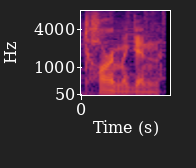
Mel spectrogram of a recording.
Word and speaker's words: ptarmigan: But other animals were on the list as well, including moose, rabbit, porcupine, lynx, grouse, and this thing, which Google insists is pronounced ptarmigan.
